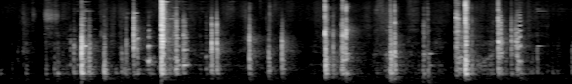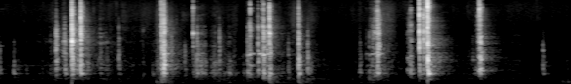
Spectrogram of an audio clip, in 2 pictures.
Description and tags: Cabin hook closed and opened
Cabin hook of a wooden door latched close and open a few times. Recorded inside a large wooden goahti at Ylläskaltio hotel in Äkäslompolo, Finland.
cabin-hook, close, door, field-recording, finland, lapland, latch, metal, open, wood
